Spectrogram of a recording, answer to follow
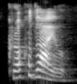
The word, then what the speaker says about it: crocodile: After it, crocodile. Crocodile. Letter C here and letter C here, sound of it is K. طبعا letter C صوته K. Crocodile.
